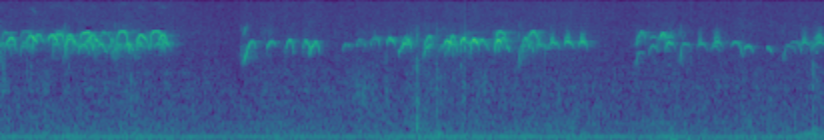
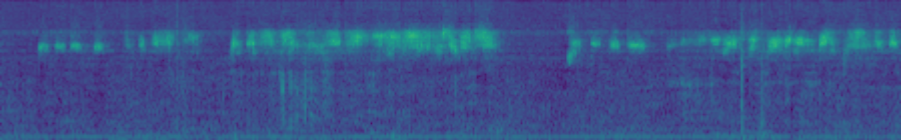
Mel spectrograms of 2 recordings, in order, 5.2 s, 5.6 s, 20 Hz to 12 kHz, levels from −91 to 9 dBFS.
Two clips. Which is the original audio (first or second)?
first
